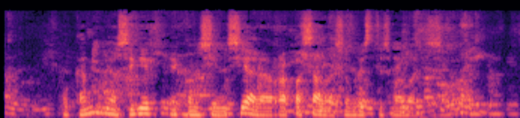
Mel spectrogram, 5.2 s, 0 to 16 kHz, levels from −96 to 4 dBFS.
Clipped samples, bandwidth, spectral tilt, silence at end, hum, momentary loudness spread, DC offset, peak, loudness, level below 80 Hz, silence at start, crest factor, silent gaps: under 0.1%; 11.5 kHz; -5 dB/octave; 0.05 s; none; 15 LU; under 0.1%; -2 dBFS; -20 LUFS; -52 dBFS; 0.05 s; 18 dB; none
